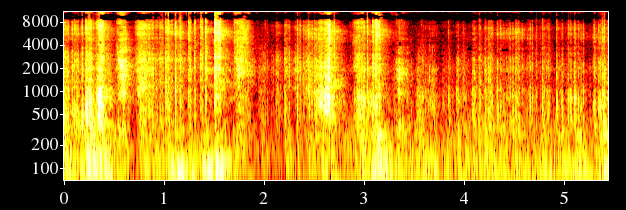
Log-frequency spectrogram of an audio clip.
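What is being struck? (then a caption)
Bar of soap scraped with a metal blade. A short metal utility blade shaves a solid, hand-sized bar of dry pink soap held in one hand, sending thin crunchy curls falling onto the table. Quiet, dry, crisp scraping crunches come in uneven strokes, bright and hissy with little low end and almost no ring.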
